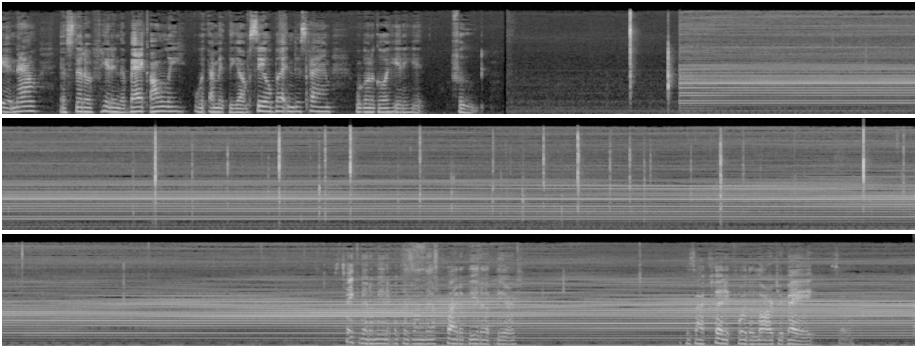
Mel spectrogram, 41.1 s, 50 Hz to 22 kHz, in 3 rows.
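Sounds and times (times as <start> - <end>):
vacuum sealer pump humming: 7.6 - 41.0
vacuum sealer clicks: 9.4 - 30.2.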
